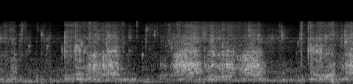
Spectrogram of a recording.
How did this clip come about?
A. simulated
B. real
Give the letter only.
A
